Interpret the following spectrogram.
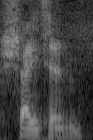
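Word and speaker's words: Sheitan: They pronounce it Shaitan, which is S-H-E-I-T-A-N, is just the Chaldean form of the same name.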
